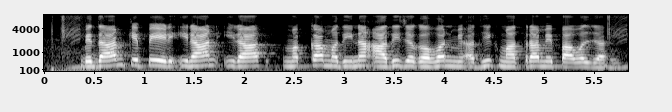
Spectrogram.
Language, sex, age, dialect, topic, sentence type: Magahi, male, 18-24, Western, agriculture, statement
